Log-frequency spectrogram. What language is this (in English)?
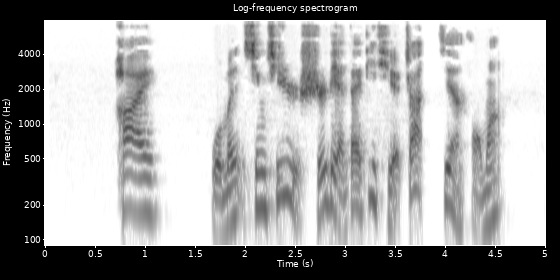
Chinese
